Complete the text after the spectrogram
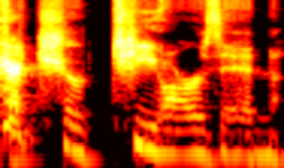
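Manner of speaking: very slow, deep, growled voice. Recalling what he told you while you were crying, retelling a growl. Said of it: "Like growled at me".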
